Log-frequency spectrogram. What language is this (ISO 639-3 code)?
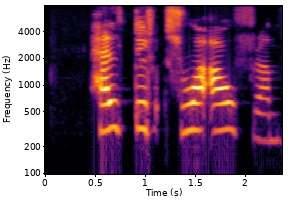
isl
